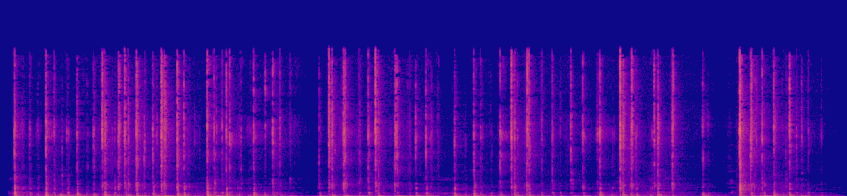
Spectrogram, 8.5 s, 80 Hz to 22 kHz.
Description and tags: Typing on a MacBook Pro's keyboard. Recorded with Zoom's H6 stereo mics in a room. I only amplified the sound.
macbook, field-recording, keyboard, foley, computer, keys, typing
